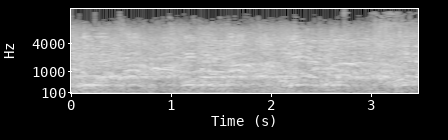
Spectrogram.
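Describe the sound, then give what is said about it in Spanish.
A large crowd at the gate of the Guadalajara prison in 1998, as former Interior Minister Barrionuevo and former Security Secretary Rafael Vera entered prison, shouts and chants together in a dense, continuous roar of many voices, steady and loud throughout with no pauses. “Este es un sonido que nos llega de un lejano 1998, de la puerta de la cárcel de Guadalajara, donde entraron el exministro de Interior Barrio Nuevo y el exsecretario de Seguridad Rafael Vera.”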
